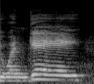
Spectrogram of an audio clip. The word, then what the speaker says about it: wenge: And so I looked it up a little bit ago, and I saw Wenji, which like rhymes with Benji. And so I'm going with Wenji. But apparently Wenge or Wenge, it's all used, but I'm going with Wenji.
